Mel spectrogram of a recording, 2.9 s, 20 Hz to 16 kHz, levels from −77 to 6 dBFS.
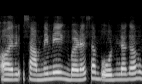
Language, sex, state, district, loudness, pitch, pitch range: Hindi, female, Chhattisgarh, Raipur, -14 LUFS, 235 Hz, 225-255 Hz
